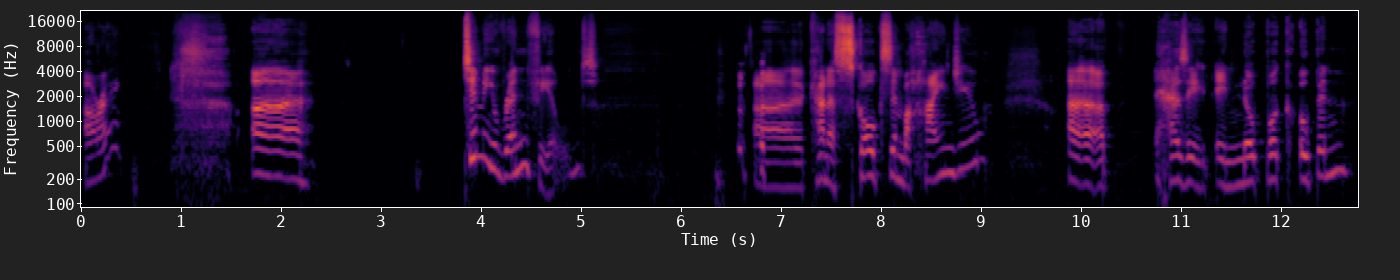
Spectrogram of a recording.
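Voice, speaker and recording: Woman game master, halting as she explains. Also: mid-range voice, lively intonation, fairly bright tone. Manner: halting, with many pauses. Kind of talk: explaining and narrating a tabletop game.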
